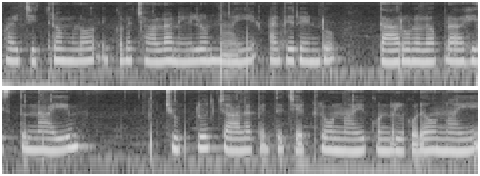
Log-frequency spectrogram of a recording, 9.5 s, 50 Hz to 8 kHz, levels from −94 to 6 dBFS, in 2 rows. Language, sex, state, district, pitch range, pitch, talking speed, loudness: Telugu, female, Andhra Pradesh, Visakhapatnam, 220-240 Hz, 230 Hz, 120 wpm, -18 LUFS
